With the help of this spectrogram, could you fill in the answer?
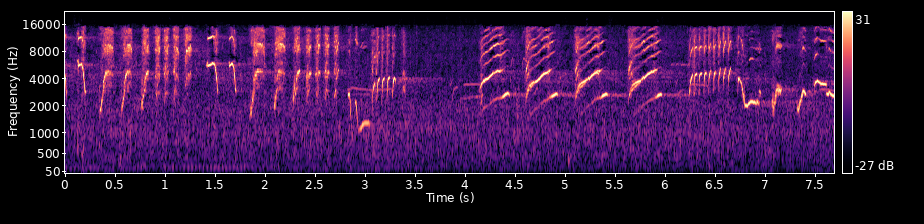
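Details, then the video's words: Wild magpie-robin lure recording: rapid sequence of sharp, high chips and ticks, then a series of quick downward-sweeping whistled phrases repeated about every half second, loud and varied. "SUARA PEMANGGIL Burung Murai Liar"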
